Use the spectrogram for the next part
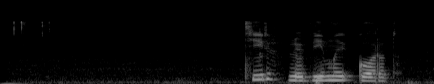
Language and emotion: Russian, neutral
